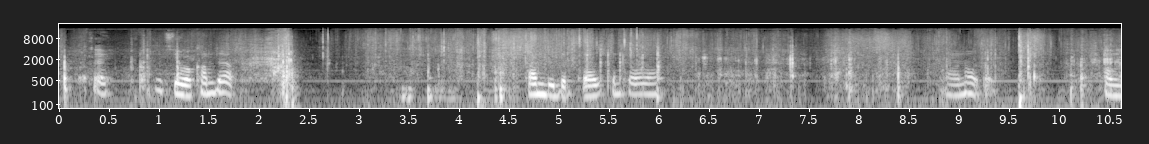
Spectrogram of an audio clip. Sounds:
Speech

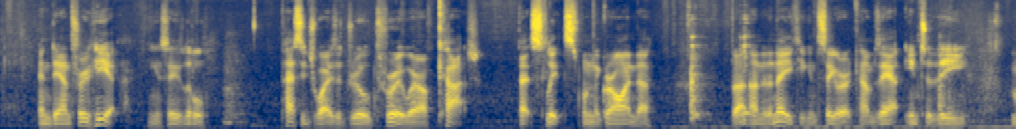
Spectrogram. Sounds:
inside a small room, Speech

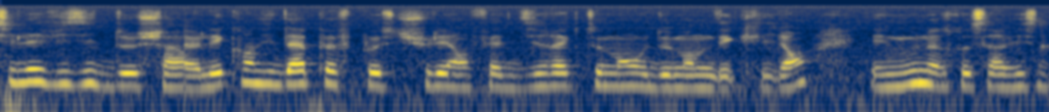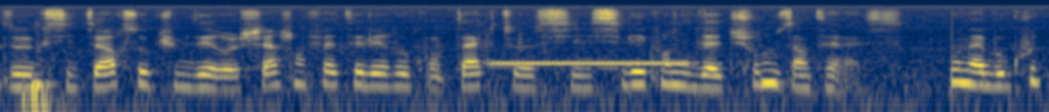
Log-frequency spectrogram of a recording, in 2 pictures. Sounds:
Speech

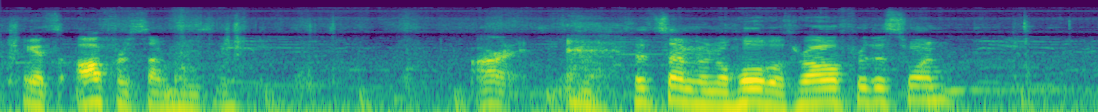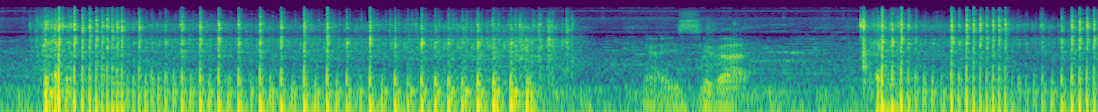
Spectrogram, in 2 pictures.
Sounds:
Tools, Power tool

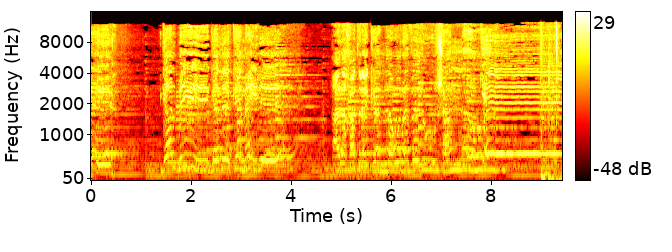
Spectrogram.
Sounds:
Music

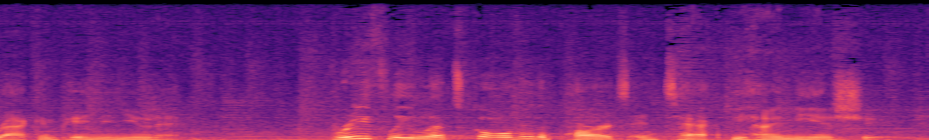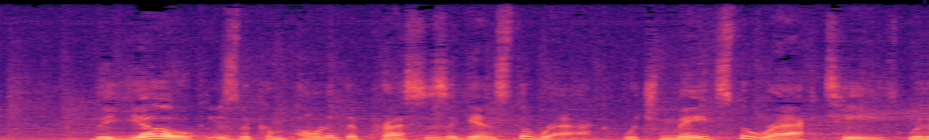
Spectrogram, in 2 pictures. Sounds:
Music, Speech

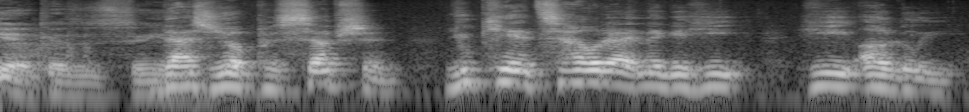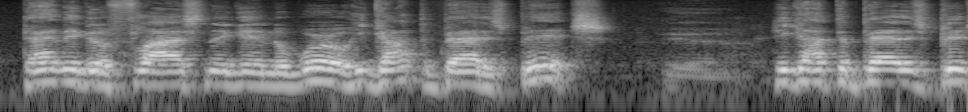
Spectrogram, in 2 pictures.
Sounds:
Speech, Male speech, Conversation

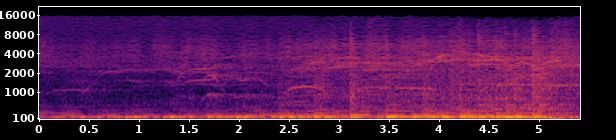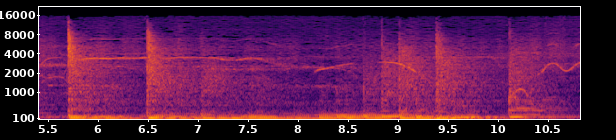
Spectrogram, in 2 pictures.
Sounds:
playing tympani

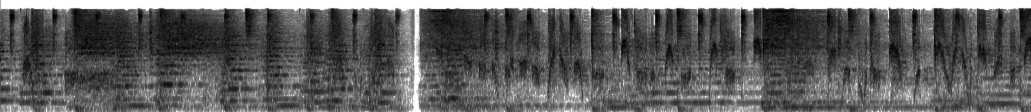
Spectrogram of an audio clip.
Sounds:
Orchestra

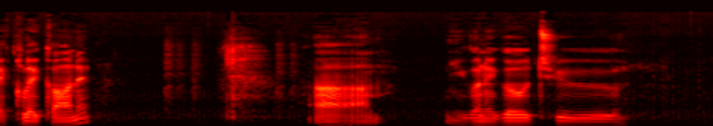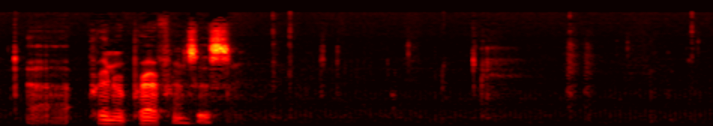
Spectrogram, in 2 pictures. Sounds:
Speech

